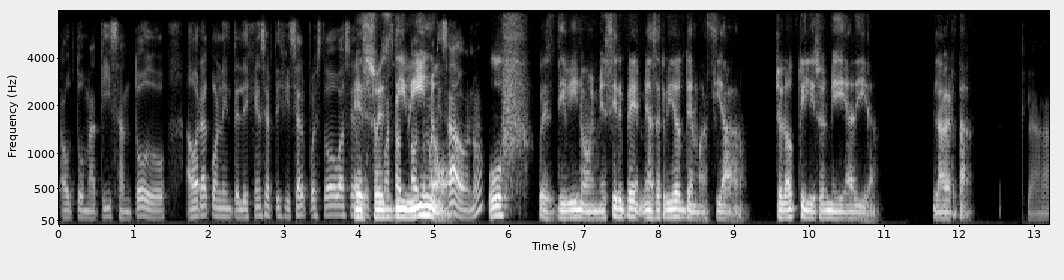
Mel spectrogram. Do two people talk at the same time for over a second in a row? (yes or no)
yes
